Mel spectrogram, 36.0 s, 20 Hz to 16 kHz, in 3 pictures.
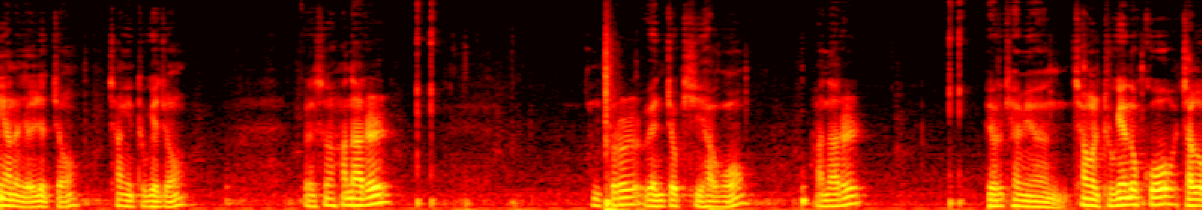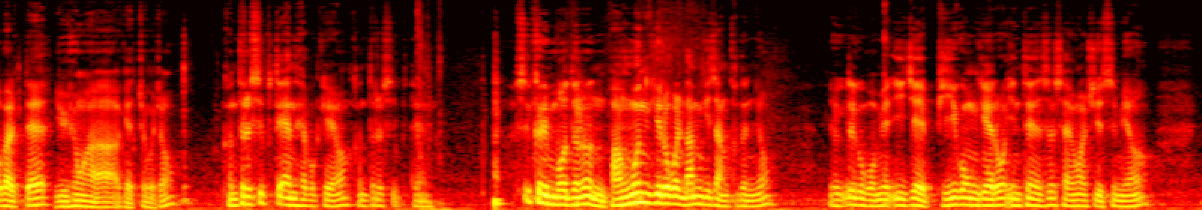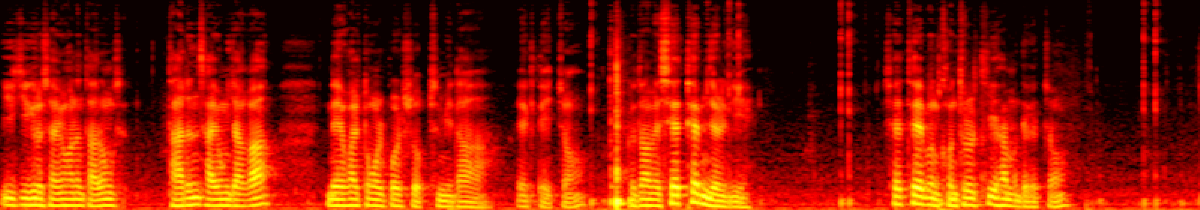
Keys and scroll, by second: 6.1 super+Left, 16.3 ctrl+shift+n.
